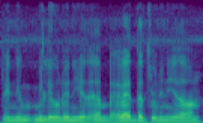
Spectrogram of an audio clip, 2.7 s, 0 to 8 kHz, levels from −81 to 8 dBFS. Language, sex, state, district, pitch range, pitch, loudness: Chakma, male, Tripura, Unakoti, 105-115 Hz, 105 Hz, -21 LUFS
